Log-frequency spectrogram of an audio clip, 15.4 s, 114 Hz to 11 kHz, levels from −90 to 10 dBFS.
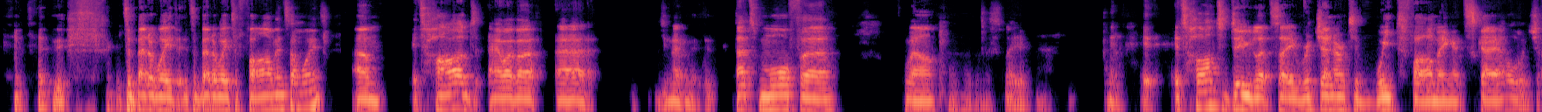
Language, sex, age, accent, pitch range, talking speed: English, male, 20-39, British, 95-115 Hz, 140 wpm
